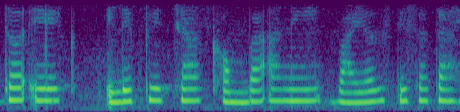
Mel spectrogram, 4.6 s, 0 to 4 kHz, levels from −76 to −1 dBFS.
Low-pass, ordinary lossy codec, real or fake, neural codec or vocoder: 3.6 kHz; none; fake; codec, 16 kHz in and 24 kHz out, 1 kbps, XY-Tokenizer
